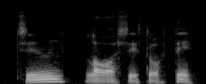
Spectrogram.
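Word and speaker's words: tsunalasidodi: Number five, bylaws, Tu-na-la-si-to-ti, Tu-na-la-si-to-ti, Tu-na-la-si-to-ti. The A with the N, sometimes that will be silent, pronounced like this. Tune la si to ti. Sometimes you might hear it that way.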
